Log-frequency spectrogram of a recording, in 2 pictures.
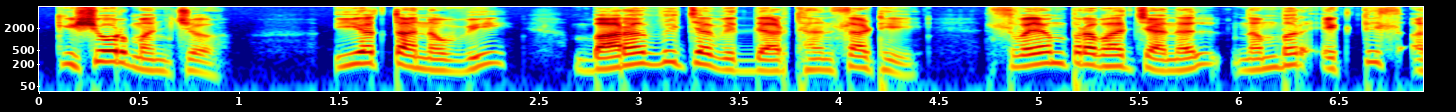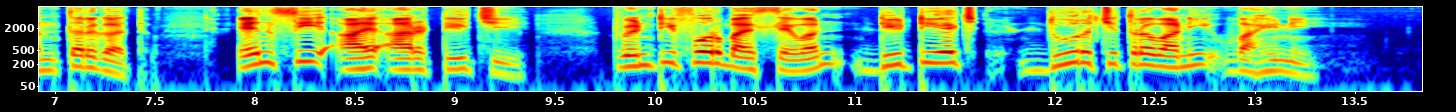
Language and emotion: Marathi, neutral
